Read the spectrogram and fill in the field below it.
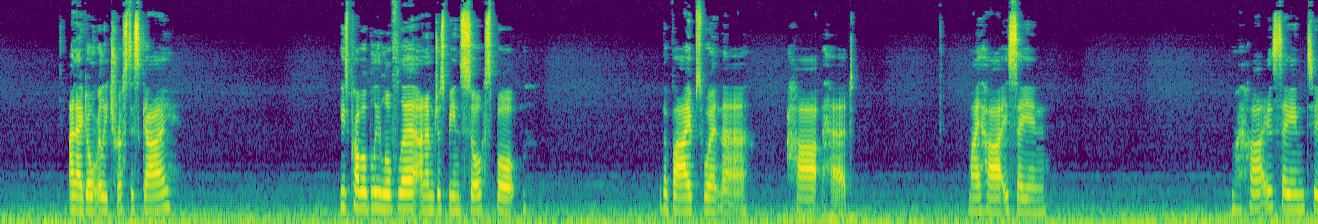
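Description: A young woman talks into a microphone close up, with animation, in short bursts.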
